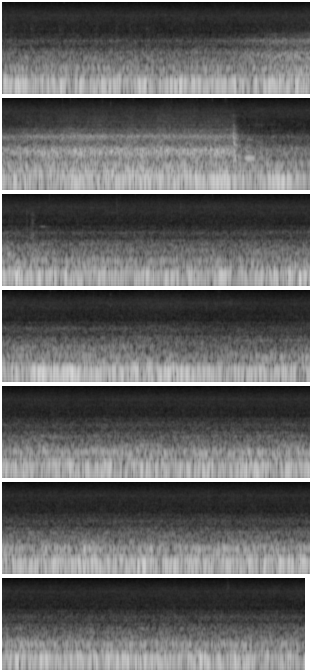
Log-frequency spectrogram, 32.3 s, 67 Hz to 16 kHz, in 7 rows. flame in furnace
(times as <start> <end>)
0.1 12.7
